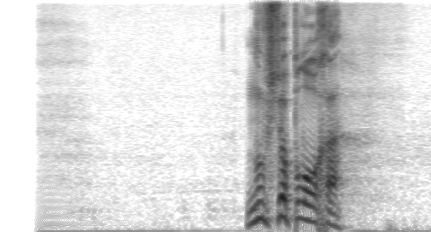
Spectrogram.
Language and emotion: Russian, angry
